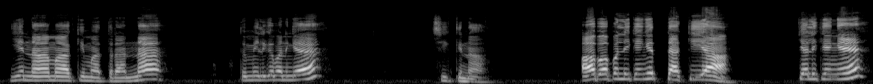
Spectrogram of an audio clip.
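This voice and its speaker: A man's voice: sits high, fairly bright tone, clear, resonant tone, dry recording, clean studio sound. A man teaching reading, drawing out each syllable and quizzing viewers as a teacher. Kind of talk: slow spelling lesson, sounding out syllables.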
